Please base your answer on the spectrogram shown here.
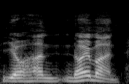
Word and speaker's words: Johann Neumann: Well, we call him John Newman, but I say it right, Johann Neumann.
